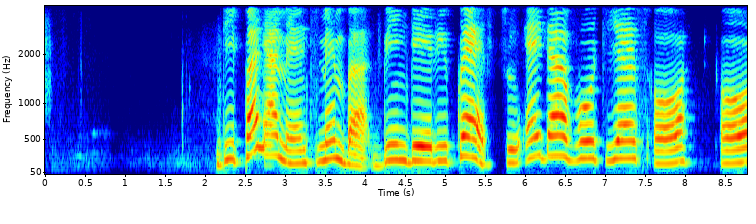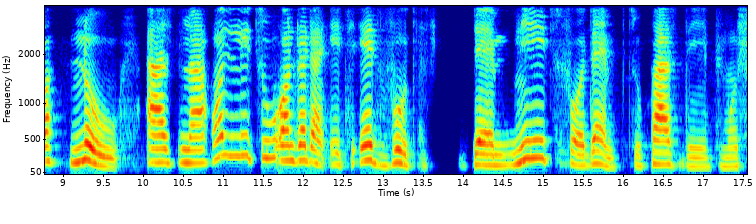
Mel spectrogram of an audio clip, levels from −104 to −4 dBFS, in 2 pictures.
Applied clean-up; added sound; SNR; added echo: neural mask model Resemble Enhance denoiser.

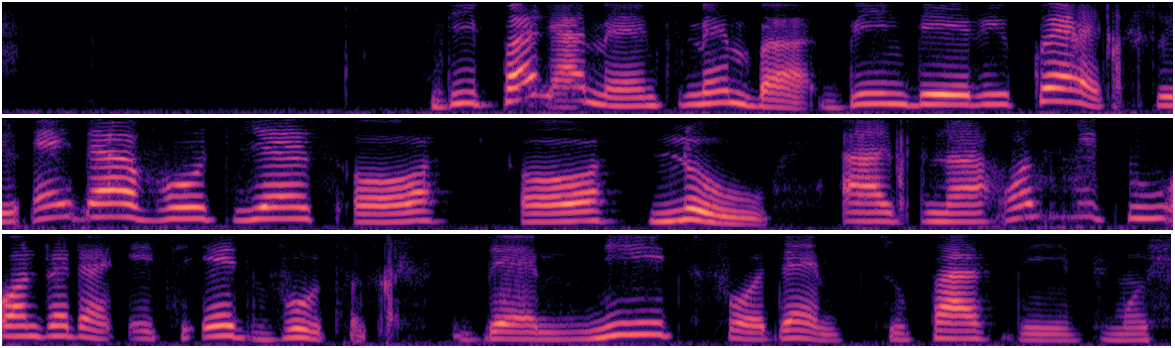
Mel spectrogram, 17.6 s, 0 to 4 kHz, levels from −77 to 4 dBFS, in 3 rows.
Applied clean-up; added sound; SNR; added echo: neural diffusion model UNIVERSE++.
